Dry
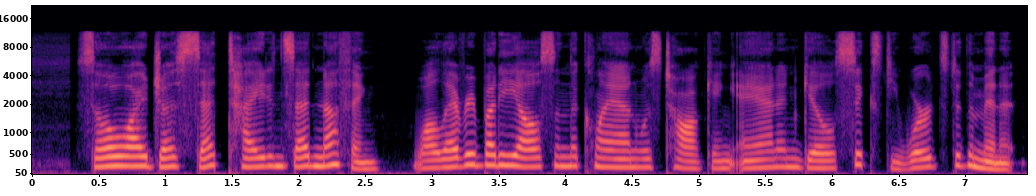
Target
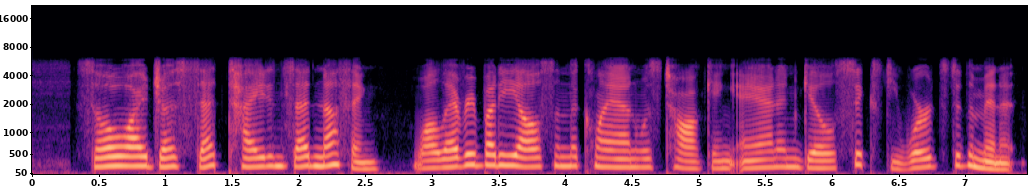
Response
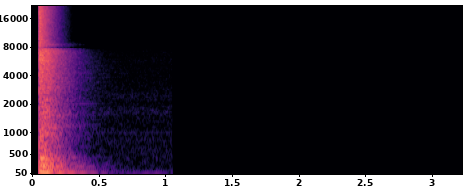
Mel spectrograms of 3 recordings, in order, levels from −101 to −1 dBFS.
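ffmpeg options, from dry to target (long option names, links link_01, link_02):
-af "aresample=11025,aresample=44100,volume=8.5dB"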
